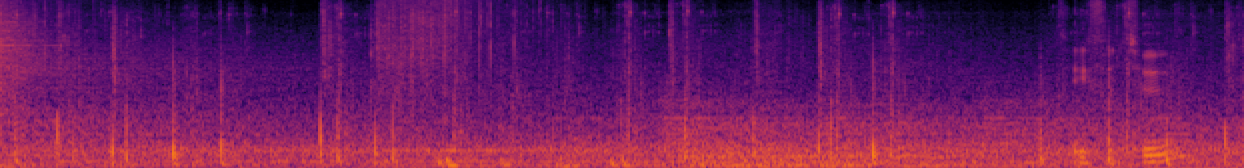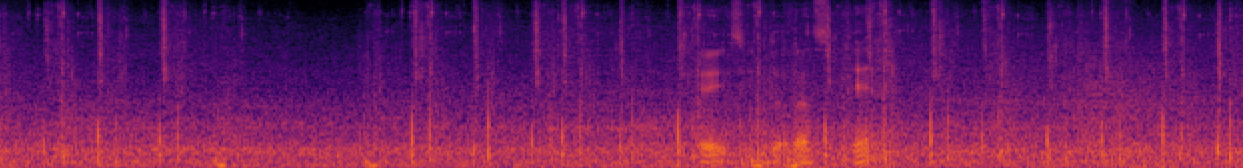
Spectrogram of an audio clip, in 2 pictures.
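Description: Footsteps run across hard floors.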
